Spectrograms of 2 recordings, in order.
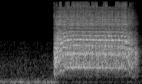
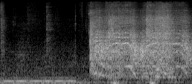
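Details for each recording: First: Yamaha Virago XV1100 starter jumped directly with 12 volts: a sharp, even high whine under a second, starting and stopping cleanly, no grinding; starter fine, the solenoid is suspected bad. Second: Abandoned Yamaha Virago XV1100, start attempt with a little choke: two cranking bursts with a harsh metallic grind over the starter whir, engine never catches; the starter gears are grinding instead of meshing.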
